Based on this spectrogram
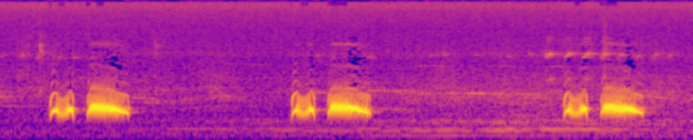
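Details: Three repeated phrases from a female spotted dove arousing a male: a quick two-part coo leading into a held coo, spaced roughly two and a half seconds apart over faint low hum.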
